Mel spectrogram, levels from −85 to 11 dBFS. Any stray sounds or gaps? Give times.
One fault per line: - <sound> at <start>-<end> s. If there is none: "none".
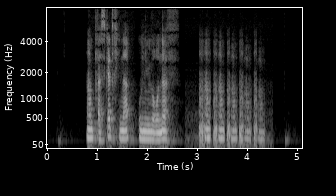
- laugh at 3.0-4.4 s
